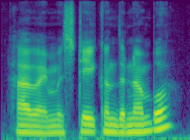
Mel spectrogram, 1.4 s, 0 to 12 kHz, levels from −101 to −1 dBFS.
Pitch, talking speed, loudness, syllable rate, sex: 145 Hz, 210 wpm, -16 LUFS, 7.1 syllables/s, male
